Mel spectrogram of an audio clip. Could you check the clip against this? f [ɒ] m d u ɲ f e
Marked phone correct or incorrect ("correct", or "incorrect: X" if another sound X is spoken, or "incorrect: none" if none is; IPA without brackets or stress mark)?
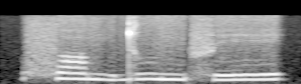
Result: correct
